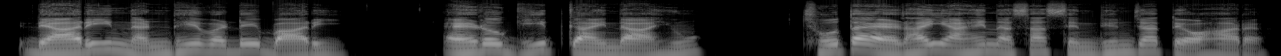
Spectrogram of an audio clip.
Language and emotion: Sindhi, neutral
